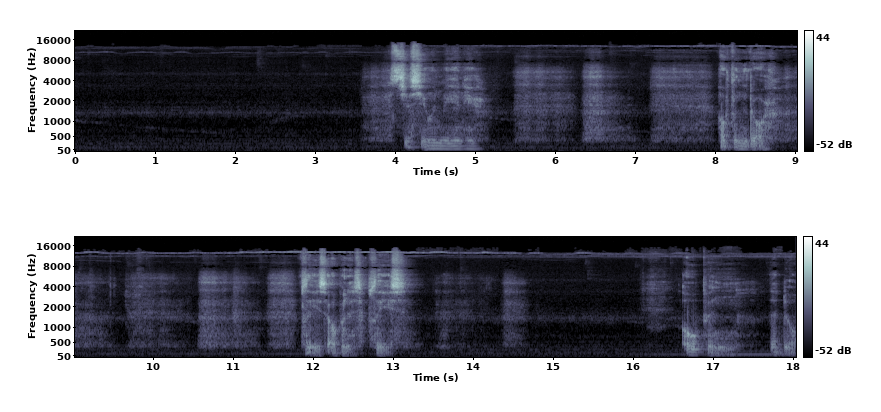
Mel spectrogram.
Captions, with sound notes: It's just you and me in here. (heavy breathing) Open the door. (heavy breathing) Please open it. Please. Open the door.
